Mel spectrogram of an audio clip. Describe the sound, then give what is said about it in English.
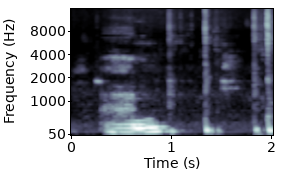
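Typing on a computer keyboard, heard as a few sharp, separate key clicks spaced irregularly across a couple of seconds, fairly quiet. “is typing it in right now”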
